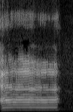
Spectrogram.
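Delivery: ah held on and on, long, drawn out. Showing the short A sound held for a long time, long held ah sound. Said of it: "I can say the short A sound ah for a long time".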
